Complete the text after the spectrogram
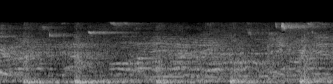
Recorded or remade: recorded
